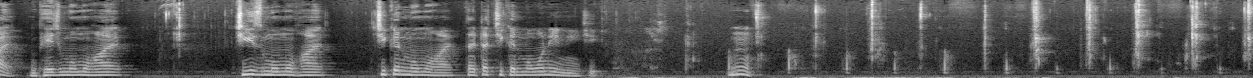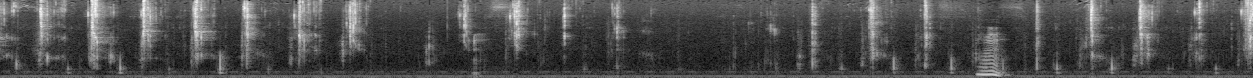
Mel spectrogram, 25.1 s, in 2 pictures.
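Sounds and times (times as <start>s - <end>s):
steady low hum: 0.0s - 25.0s
person chewing with smacking: 1.6s - 2.4s, 6.0s - 25.0s.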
